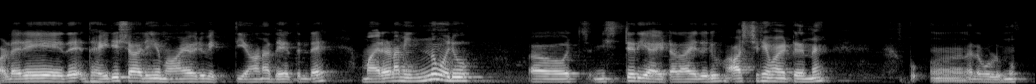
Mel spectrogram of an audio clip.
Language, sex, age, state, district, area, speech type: Malayalam, male, 18-30, Kerala, Kannur, rural, spontaneous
